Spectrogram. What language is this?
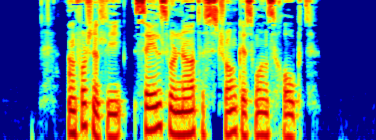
English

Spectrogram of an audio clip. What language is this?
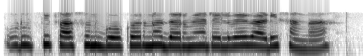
Marathi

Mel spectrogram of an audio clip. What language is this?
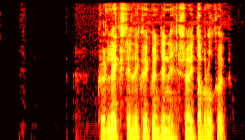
Icelandic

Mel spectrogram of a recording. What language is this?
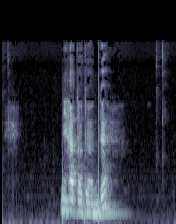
Turkish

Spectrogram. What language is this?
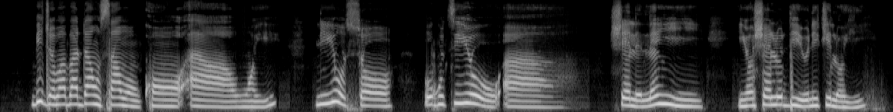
Yoruba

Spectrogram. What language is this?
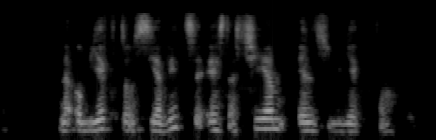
Esperanto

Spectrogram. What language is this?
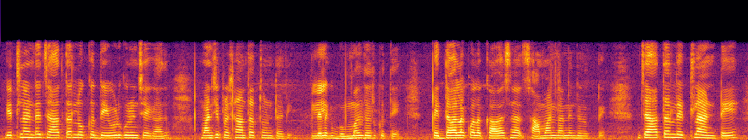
Telugu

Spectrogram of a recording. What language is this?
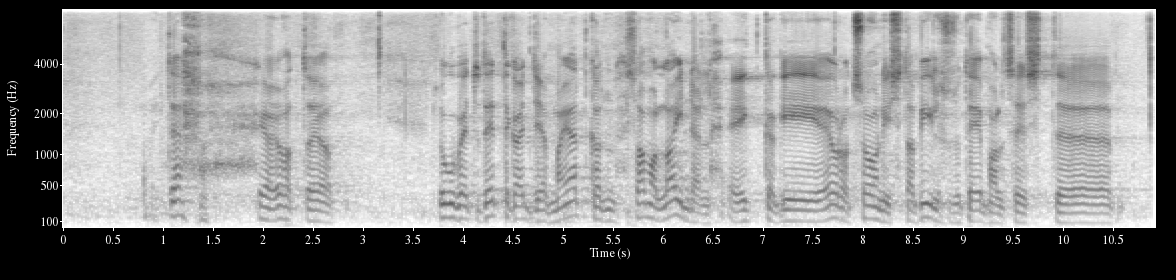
Estonian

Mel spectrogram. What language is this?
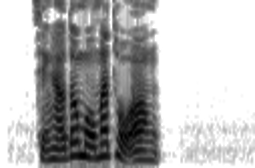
Cantonese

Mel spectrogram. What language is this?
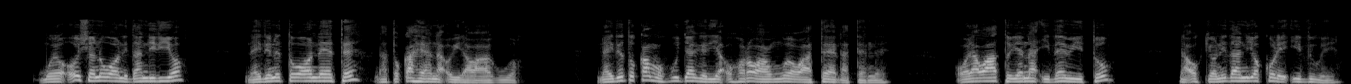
Kikuyu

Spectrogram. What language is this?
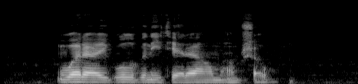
Central Kurdish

